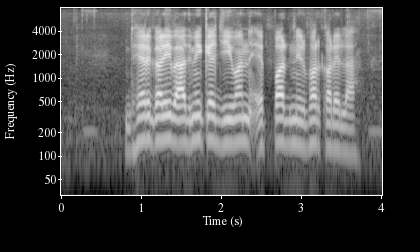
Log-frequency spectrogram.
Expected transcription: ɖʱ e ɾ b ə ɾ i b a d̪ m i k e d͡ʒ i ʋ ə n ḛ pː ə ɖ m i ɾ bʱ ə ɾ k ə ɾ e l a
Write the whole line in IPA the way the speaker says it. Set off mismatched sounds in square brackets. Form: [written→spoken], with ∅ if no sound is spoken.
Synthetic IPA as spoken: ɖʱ e ɾ [b→ɡ] ə ɾ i b a d̪ m i k e d͡ʒ i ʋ ə n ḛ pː ə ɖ [m→n] i ɾ bʱ ə ɾ k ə ɾ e l a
